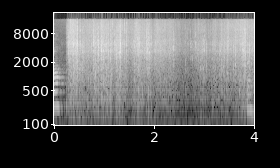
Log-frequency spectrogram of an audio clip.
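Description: Crumpled packing paper rustling and crinkling as hands dig through a plastic storage tote, loudest in the first second or so, easing off, then picking up again near the end.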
